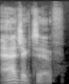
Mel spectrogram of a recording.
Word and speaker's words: adjective: First of all, I just appreciate that you pronounced the C in that word. I've never heard anybody do that, and I've always wondered: is this how we're supposed to pronounce the word adjective?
